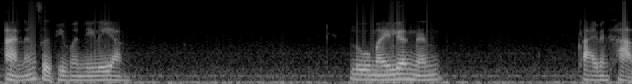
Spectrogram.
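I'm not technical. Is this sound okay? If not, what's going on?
No. From start to finish the speech has a harsh, robotic buzz, a steady rattle about fifty times a second laid over everything. The fault is called planar audio read as interleaved. The recording stores sound in short 20-millisecond chunks, all of the left channel then all of the right, but it's played back as if the two alternated. Each chunk gets squeezed to double speed and played twice, so the chopping becomes that buzz.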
